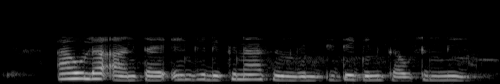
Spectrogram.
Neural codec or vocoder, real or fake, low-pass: none; real; 3.6 kHz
